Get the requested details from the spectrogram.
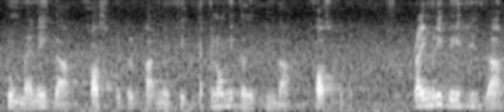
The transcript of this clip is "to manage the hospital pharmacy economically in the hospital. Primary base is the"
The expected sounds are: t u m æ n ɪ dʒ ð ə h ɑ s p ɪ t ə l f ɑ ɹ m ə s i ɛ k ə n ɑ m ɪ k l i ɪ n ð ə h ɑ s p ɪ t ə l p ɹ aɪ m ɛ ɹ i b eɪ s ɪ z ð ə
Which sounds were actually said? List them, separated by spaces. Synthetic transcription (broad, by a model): t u m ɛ n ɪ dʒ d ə h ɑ s p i t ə l p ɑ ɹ m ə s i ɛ k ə n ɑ m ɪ k l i ɪ n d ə h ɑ s p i t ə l p ɹ aɪ m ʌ ɹ i b eɪ s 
